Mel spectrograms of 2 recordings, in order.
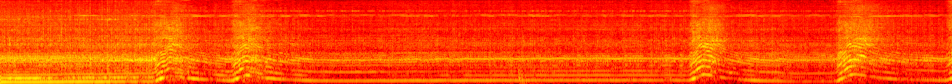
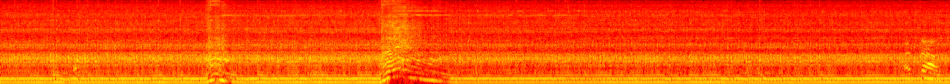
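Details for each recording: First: Traxxas Nitro Slash nitro engine on the bench: it screams, then settles to a high, steady idle between blips instead of dropping low. The throttle linkage is slightly off and pulling the carburetor a little open. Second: Traxxas Nitro Slash with carburetor linkage just fixed, on the bench: small nitro engine buzzing at a steady, even idle with no hunting or stumbling and a couple of brief blips; normal, healthy idle.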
